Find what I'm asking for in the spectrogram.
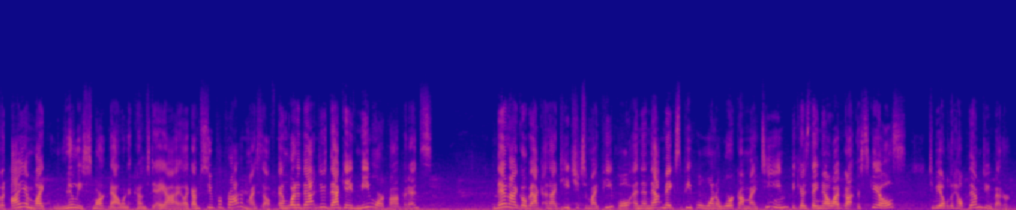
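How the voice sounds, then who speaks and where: Very fast and high-pitched, a woman speaks in an animated tone with lively intonation against noticeable background noise. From California. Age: 60s. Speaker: real estate leader. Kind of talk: interview.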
